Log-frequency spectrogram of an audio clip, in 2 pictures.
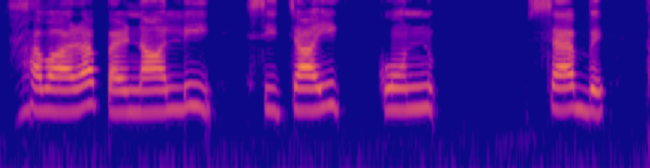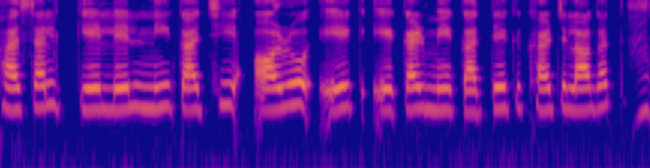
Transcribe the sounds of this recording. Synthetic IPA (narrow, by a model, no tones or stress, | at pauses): hɐʋaːɾapəɾnaːli | sɪt͡ʃaːi | koːn | səb | pʰəsəlkeleːlnikat͡ʃʰiɔːɾoeːkeːkəɽmẽkɐt̪eːkkʰɐɾt͡ʃlaːɡət̪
